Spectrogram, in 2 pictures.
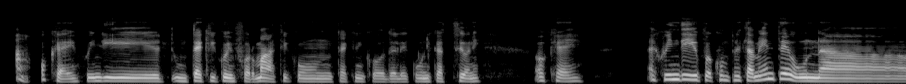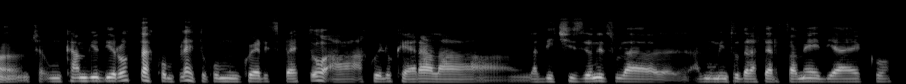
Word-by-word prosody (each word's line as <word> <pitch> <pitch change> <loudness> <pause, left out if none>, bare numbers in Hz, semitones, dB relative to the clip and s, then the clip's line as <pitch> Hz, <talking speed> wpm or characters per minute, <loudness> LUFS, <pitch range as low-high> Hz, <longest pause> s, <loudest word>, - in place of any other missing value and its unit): Ah, - - -2
okay, 130 +2 -2
quindi 155 -2 +4
un 155 -2 +1
tecnico 165 +1 +3
informatico, 145 -1 +1
un 135 -1 -3
tecnico 135 -1 -5
delle 130 0 -5
comunicazioni? 140 +1 -2 0.5
Okay. 155 -4 -4 0.6
È 225 - -5
quindi 225 -1 +5
po 190 -3 0
completamente 200 +7 +4
un 160 -5 +8 1.2
cioè, - - -19
un 145 0 -8
cambio 155 +2 0
di 160 - 0
rotta 185 +1 0
completo 165 +6 -7
comunque 145 -1 -4
rispetto 135 -7 -6
a 120 +1 -9
quello 140 +1 -7
che - - -9
era 130 +2 -1
la 120 - -9 0.2
la - - -14
decisione 145 +3 -3
sulla 130 -3 -5 0.4
al - - -23
momento 135 +2 -7
della 130 -2 -4
terza 130 0 -4
media, 135 -2 -4
ecco. 135 +1 -16
145 Hz, 125 wpm, -24 LUFS, 135-160 Hz, 1.2 s, un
